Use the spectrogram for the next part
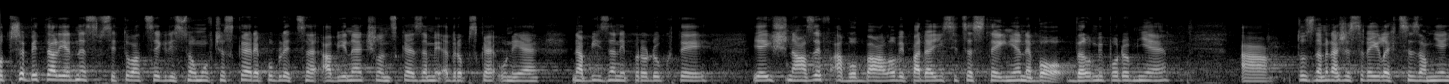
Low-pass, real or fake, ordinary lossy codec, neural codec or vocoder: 9.9 kHz; real; MP3, 96 kbps; none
